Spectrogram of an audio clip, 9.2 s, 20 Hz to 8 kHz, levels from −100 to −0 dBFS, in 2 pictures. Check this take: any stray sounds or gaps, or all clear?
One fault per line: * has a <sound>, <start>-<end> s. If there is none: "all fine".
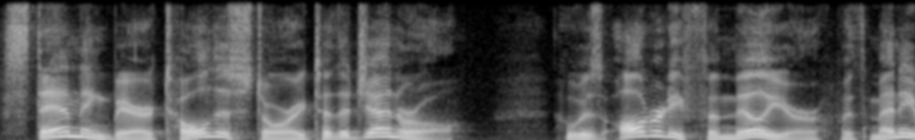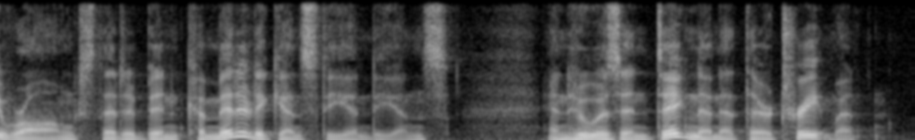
all fine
